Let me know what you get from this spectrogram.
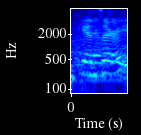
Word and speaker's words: Ganser: from Ganser. Am I pronouncing that correctly? – Ganser, yeah, you are.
